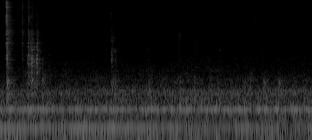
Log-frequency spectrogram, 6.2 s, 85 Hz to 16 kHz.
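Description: Faint clicks and taps of a plastic retaining shield being fitted onto a CM-743U wire feeder's drive-roll assembly. The sharpest come in a cluster near the start, with another single click about two seconds in. A steady low hum runs underneath.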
